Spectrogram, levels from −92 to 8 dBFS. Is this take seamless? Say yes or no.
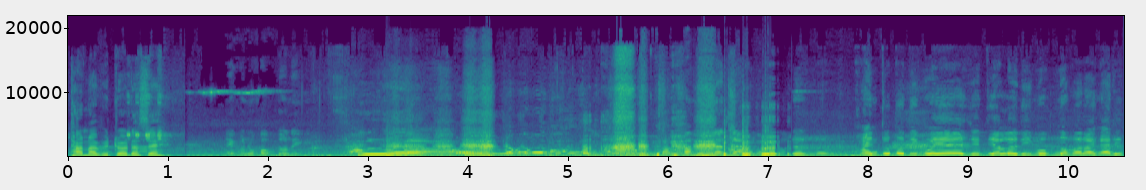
no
